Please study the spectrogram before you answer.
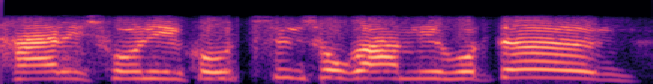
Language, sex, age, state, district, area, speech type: Bodo, female, 60+, Assam, Kokrajhar, urban, conversation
